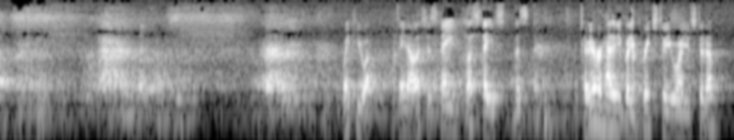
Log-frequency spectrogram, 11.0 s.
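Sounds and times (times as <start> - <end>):
church congregation breathing deeply together: 0.0 - 5.2, 6.9 - 8.6
speech: 5.2 - 10.9.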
